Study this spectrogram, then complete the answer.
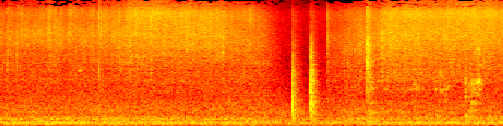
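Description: Pumpkin seeds, tomatillos and bread roasting in a pan make a steady, dense sizzle, with a few sharp clicks and pops as the food is stirred.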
